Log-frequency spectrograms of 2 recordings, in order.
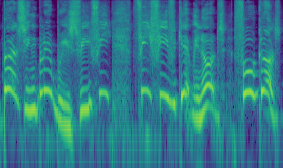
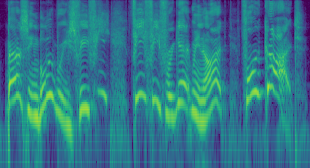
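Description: First: It is spoken in a non-American accent. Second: It is spoken in an American accent. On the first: This is the original version of the show. "So Bumble went from" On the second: This is the version redubbed for the American market. "we recorded the whole thing again with American accents"

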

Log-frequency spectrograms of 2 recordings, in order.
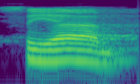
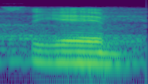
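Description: First: The long vowel is an open a sound. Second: The long vowel leans toward an e sound.

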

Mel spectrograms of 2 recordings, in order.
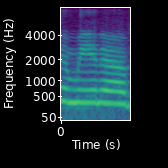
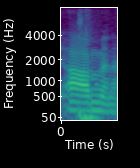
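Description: First: The name is said with anglicized pronunciation. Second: The name is said with Pakistani pronunciation. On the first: The speaker calls it wrong. "people hear me and they're like, I've been saying Amina" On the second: The speaker calls it right. "I say Amina, actually ... that's the Pakistani way of pronouncing it"

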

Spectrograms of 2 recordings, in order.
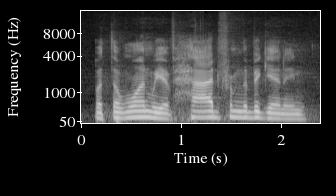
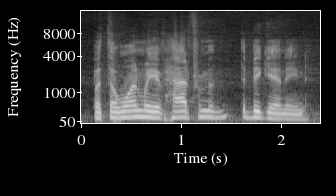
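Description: The two takes are said the same way.

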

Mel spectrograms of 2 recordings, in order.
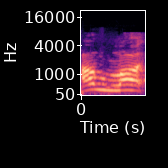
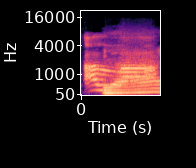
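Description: First: The word is pronounced the Arabic way. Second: The word is pronounced the Latin-letter way. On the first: "Allah itu lafal Arabnya" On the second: "Lafal Latinnya itu Allah"

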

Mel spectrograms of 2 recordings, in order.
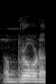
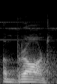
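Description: First: The stressed vowel sounds like 'oh'. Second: The stressed vowel sounds like 'ah'. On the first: This is how British speakers say it. "ಬ್ರಿಟಿಷರು ಏನು ಮಾಡ್ತಾರೆ ಅಂದರೆ ಅದನ್ನು ಅಬ್ರೋಡ್ ಅಂತಲೇ ಹೇಳ್ತಾರೆ" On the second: This is the common way to say it. "Common ಆಗಿ ಬ್ರಾಡ್ ಅಂತ ಹೇಳ್ತಾರೆ"

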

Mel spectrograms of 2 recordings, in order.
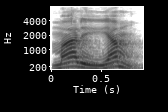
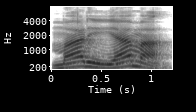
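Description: First: The word ends on the final consonant. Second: The word ends with a final vowel. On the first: The reader stops at this word. "শেষ অক্ষর সাকিন দিয়ে ইয়াম বলে থেমে যেতে হবে" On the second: The reading continues without stopping. "মারিয়ামা এখানে তো আছে"

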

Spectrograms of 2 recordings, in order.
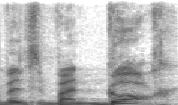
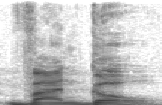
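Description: First: The name ends in a throaty 'ch' sound. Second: The name ends in a plain 'o' sound. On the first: This is the Scottish way the speaker grew up with. "I grew up saying Vincent Van Gogh, but I'm from Scotland. And everybody says, och" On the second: This is the widely understood way, used for clarity. "for the purposes of clarity"

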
